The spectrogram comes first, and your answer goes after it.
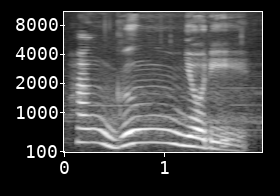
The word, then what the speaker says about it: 한국요리: じゃあ、한국요리 だけど、正しい発音は、한국요리。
